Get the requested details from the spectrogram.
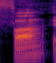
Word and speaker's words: pho: It's pronounced pho, is that what? – Yes.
